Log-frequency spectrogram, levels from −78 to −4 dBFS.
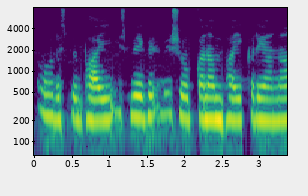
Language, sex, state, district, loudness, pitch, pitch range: Hindi, female, Haryana, Jhajjar, -15 LUFS, 210 Hz, 205-225 Hz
